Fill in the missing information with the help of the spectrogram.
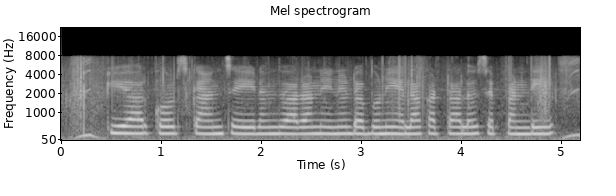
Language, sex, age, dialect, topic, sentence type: Telugu, female, 25-30, Southern, banking, question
